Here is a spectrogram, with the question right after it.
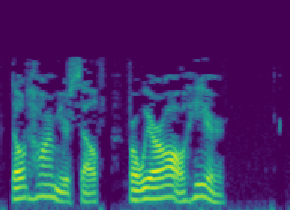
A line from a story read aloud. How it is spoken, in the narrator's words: Paul cried with a loud voice, saying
